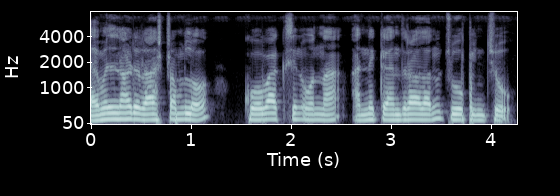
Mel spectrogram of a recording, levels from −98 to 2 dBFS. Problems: constant background noise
